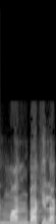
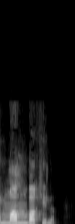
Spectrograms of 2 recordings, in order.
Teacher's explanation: ওখানে আছে মান বাকিলা, কিন্তু আপনার পড়তে হবে কি, মাম বাকিলা। নুন সাকিনের পরে বা আসার কারণে নুনটা মিম হয়ে যাবে, বদলে যাবে। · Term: ইকলাব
